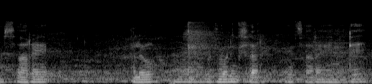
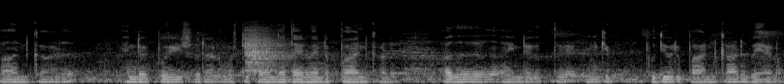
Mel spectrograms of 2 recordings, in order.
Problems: constant background noise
